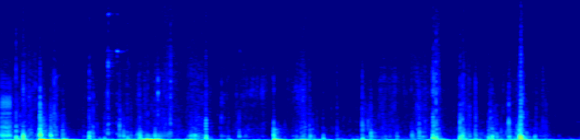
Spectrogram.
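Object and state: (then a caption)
Clear PVC makeup bag. Long acrylic nails tap and scratch the front and zipper edge of a closed, transparent daisy-print PVC cosmetic bag with pink zipper trim, full of makeup items. Soft, dull plastic thumps mix with light crinkling scratches, the sound staying low and muffled with a few sharper taps.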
